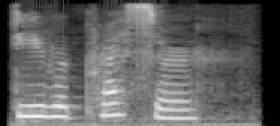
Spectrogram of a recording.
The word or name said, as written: derepressor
